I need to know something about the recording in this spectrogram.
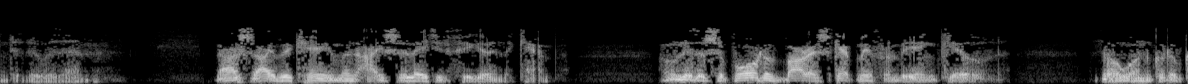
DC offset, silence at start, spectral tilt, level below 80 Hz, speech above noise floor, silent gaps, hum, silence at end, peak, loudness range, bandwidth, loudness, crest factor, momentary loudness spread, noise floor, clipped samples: under 0.1%; 0 s; -5 dB/octave; -48 dBFS; 43 dB; none; none; 0.05 s; 0 dBFS; 4 LU; 5.8 kHz; -17 LUFS; 18 dB; 13 LU; -59 dBFS; under 0.1%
